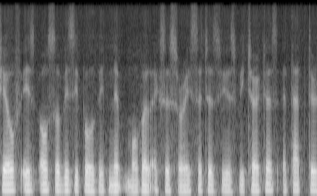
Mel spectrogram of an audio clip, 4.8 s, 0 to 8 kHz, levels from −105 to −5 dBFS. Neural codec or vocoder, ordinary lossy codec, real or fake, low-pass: codec, 16 kHz, 0.2 kbps, FocalCodec; none; fake; 7.2 kHz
